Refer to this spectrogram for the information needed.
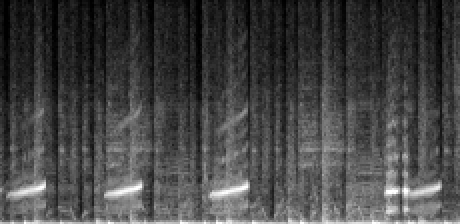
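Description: Frog croaks repeat four times at roughly one-second intervals, each a short rising chirp, loud over a steady low rumbling bed of sound, with no talking.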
